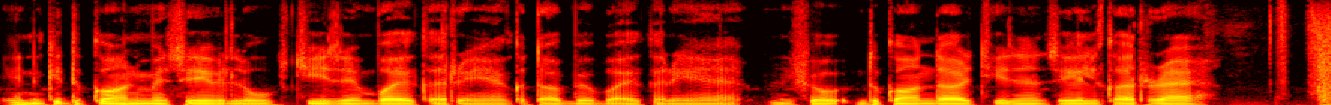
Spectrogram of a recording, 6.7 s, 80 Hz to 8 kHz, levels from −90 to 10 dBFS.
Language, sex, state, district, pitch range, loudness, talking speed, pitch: Hindi, male, Delhi, New Delhi, 110-115 Hz, -19 LUFS, 200 wpm, 110 Hz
